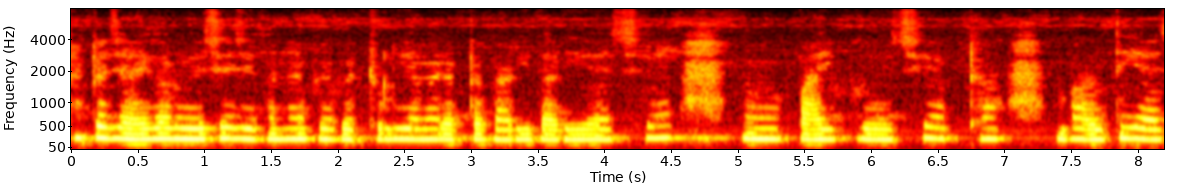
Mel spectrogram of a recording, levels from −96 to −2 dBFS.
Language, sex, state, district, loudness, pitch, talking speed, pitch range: Bengali, female, West Bengal, Purulia, -15 LUFS, 225 Hz, 115 wpm, 215-235 Hz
